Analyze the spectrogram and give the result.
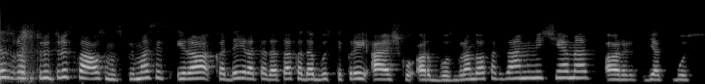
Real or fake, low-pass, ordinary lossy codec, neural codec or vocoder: fake; 7.2 kHz; Opus, 24 kbps; codec, 16 kHz in and 24 kHz out, 1 kbps, XY-Tokenizer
